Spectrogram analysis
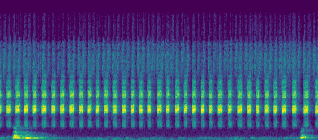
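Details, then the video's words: High cicada buzzing on a summer morning, pulsing regularly about three times per second, with one lower harsh burst at the start and another at the end. "Morning summer cicadas sounds"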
